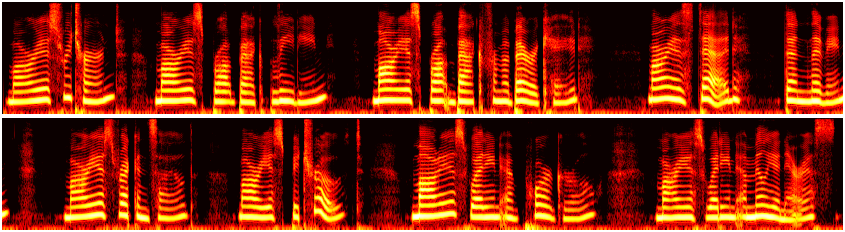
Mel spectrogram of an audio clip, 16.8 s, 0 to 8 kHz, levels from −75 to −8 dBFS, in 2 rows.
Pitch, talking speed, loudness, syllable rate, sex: 245 Hz, 105 wpm, -18 LUFS, 4.1 syllables/s, female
